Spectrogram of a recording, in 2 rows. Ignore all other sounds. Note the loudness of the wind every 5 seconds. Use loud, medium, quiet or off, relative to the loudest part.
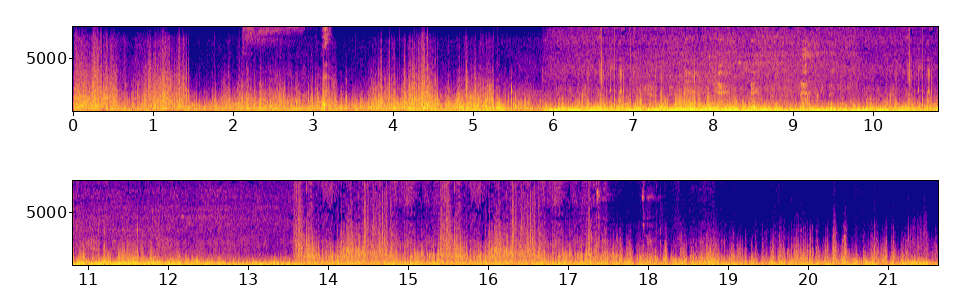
medium, loud, medium, medium, medium.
